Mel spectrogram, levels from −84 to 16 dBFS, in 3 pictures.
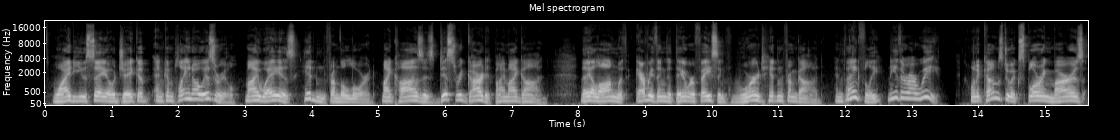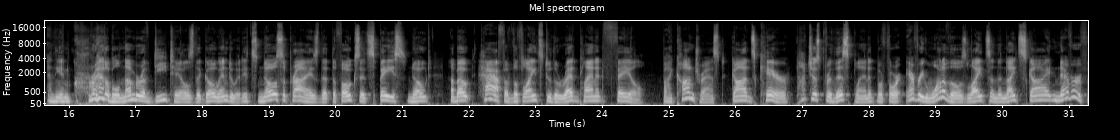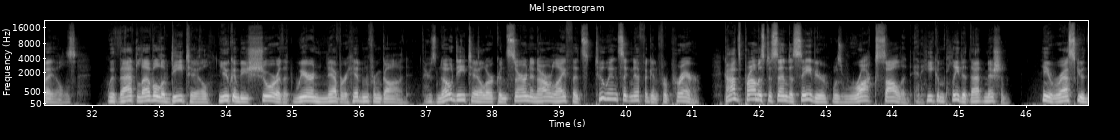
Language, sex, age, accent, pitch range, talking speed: English, male, 50-69, American, 125-170 Hz, 180 wpm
